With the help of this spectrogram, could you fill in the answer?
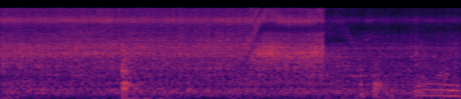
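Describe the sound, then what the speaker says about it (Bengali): Whole spices (cinnamon, two bay leaves and three cardamom pods) fry in hot oil with a spice paste in a pan, for a prawn curry in coconut milk. A steady close sizzle and hiss runs throughout, with occasional scraping clicks from stirring. "তো এটাকে ভালো করে আমি হচ্ছে নেড়ে দিচ্ছি।"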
